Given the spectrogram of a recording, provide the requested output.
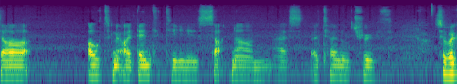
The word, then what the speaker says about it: Sat Nam: kundalini yoga it's called satnam sat is s-a-t but it's pronounced like the a it's like ah so it's like sat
